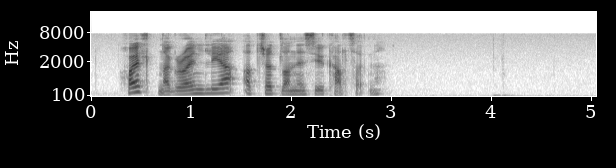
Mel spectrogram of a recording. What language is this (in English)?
Faroese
